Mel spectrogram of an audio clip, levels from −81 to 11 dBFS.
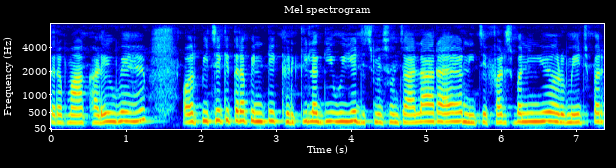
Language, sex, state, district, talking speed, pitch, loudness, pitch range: Hindi, female, Chhattisgarh, Balrampur, 235 wpm, 240 Hz, -15 LUFS, 220-250 Hz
